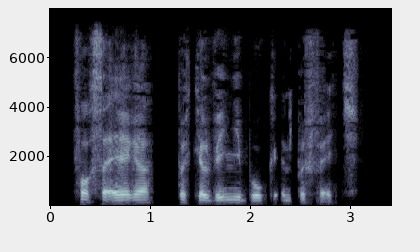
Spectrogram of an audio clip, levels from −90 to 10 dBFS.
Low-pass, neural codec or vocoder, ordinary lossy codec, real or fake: 7.2 kHz; none; AAC, 32 kbps; real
